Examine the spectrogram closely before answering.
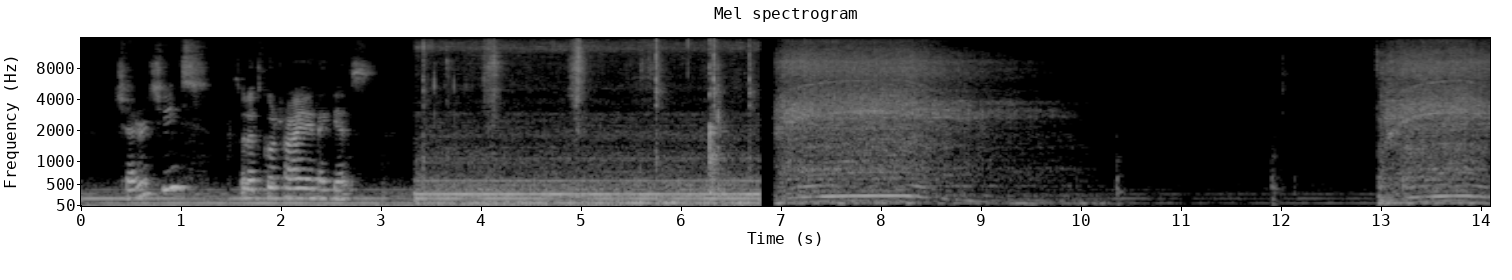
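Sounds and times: electric mixer grinder running: 0:03.4 - 0:10.2, 0:13.0 - 0:14.0.

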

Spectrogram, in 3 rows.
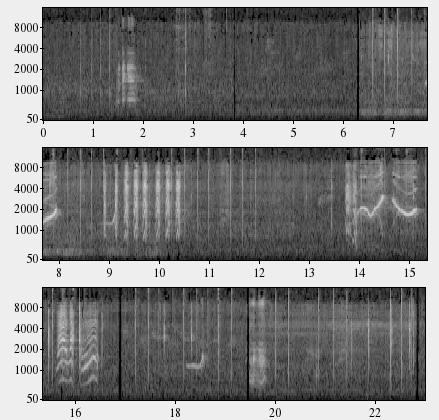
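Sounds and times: parrot whistling: 0:07.6 - 0:08.0, 0:08.8 - 0:10.5, 0:13.8 - 0:16.5
parrot chirps and calls: 0:07.6 - 0:08.2, 0:08.8 - 0:11.5, 0:13.7 - 0:16.6, 0:19.4 - 0:20.0.

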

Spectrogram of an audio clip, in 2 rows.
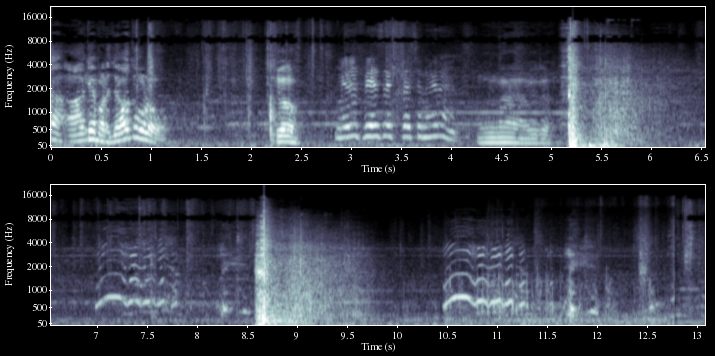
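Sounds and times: firecracker gun bangs with echo: 0:05.2 - 0:06.4, 0:08.6 - 0:09.8.

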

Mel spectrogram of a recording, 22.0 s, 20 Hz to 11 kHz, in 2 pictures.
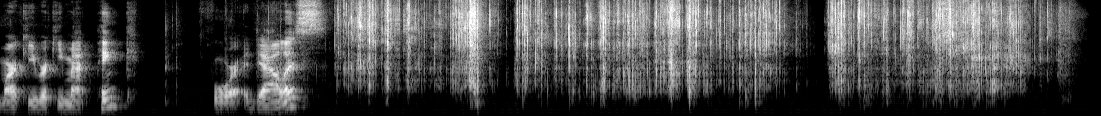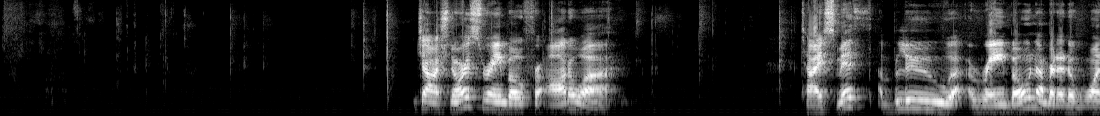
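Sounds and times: foil wrapper tearing and crinkling: 0:03.3 - 0:10.8.

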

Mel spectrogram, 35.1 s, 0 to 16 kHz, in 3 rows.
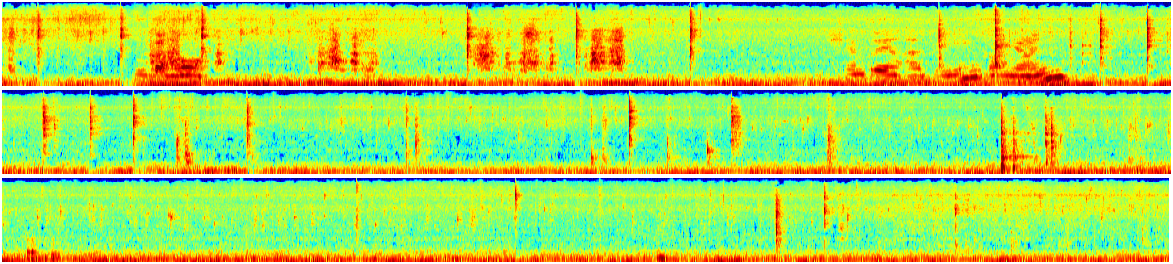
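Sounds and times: spatula scraping a pan: 0:00.0 - 0:00.4, 0:01.4 - 0:02.4, 0:03.0 - 0:03.9, 0:04.6 - 0:06.4
onions sizzling in a pan: 0:00.0 - 0:35.0.

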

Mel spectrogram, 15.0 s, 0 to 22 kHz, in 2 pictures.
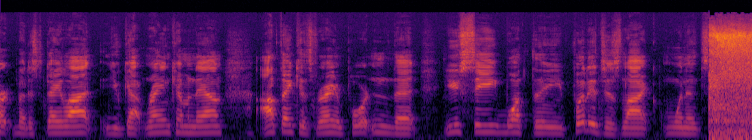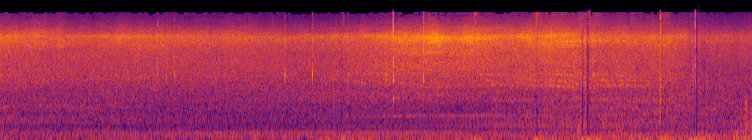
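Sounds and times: highway traffic rumble: 0:07.1 - 0:15.0
wind and rain on microphone: 0:07.2 - 0:15.0.

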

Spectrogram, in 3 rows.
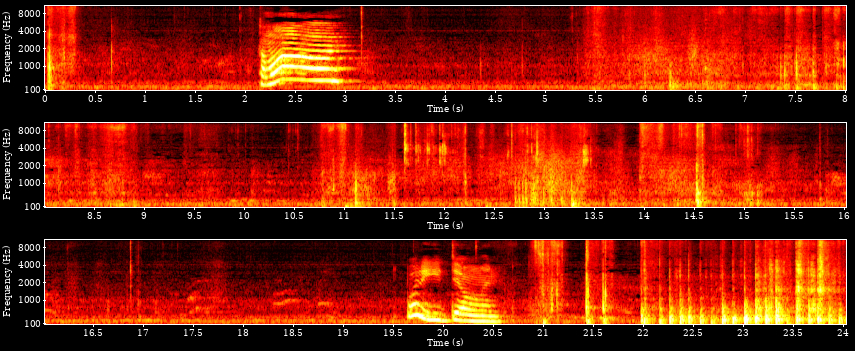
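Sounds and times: rustling and scraping in cardboard box: 0:05.4 - 0:09.0, 0:12.4 - 0:15.2.

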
